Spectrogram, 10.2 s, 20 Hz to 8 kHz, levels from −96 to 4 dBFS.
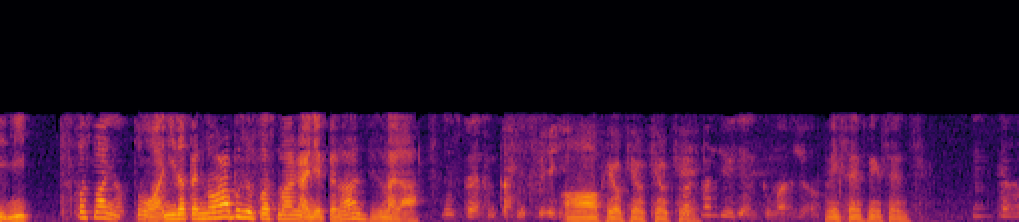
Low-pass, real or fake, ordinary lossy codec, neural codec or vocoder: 7.2 kHz; real; AAC, 16 kbps; none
